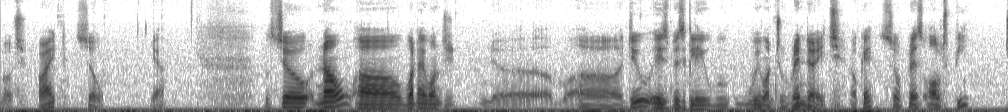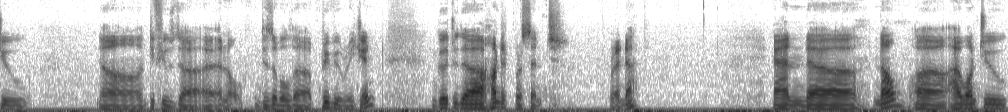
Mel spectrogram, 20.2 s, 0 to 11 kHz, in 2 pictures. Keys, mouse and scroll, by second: 1.0 click, 1.6 click, 2.1 click, 4.6-6.6 drag, 8.2 middle click, 8.6 middle click, 9.7 alt+p, 15.2 click, 15.8 1, 16.1 0, 16.5 Return, 18.1 middle click.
